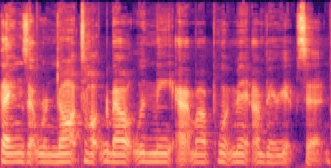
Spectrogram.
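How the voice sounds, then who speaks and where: Speaking at a fairly quick pace, a woman with a fairly low pitch comes through on a very clean recording with a silent background. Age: 30s. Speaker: vlogger sharing health journey. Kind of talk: personal video diary. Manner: halting, stumbling over words.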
